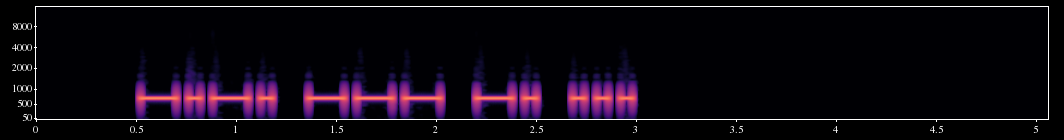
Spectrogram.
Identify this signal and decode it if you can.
Morse code, heard as a keyed tone, about 21 wpm, 700 Hz. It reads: CONS
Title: Build A Word - 4 Letters At A Time - 12-Letter Words - 20wpm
